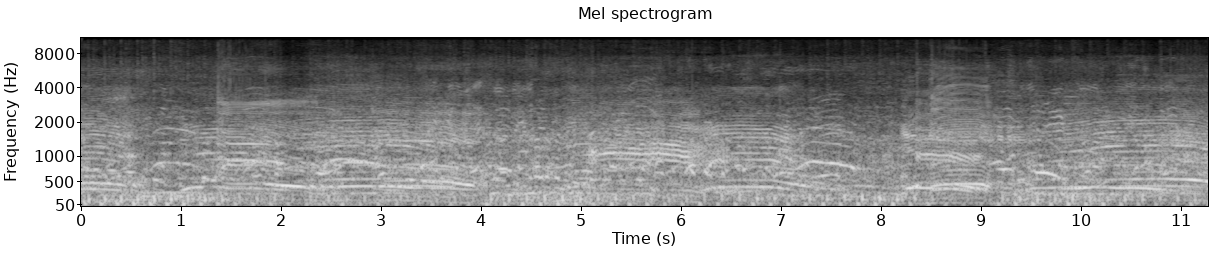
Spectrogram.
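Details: Lowing of Sahiwal bull calves, around six months old, at a Thursday cattle market in Raniganj, Mymensingh, Bangladesh, 9 May 2024. Repeated long moos from several animals come in waves against constant crowd noise and talk.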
